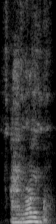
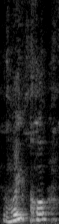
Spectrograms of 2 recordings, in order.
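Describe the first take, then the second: First: The word begins with an added vowel sound. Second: The word begins directly with the r sound. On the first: The speaker calls it wrong. "she could just say Aroigo" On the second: The speaker calls it right. "this is Royco Mchuzi mix"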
